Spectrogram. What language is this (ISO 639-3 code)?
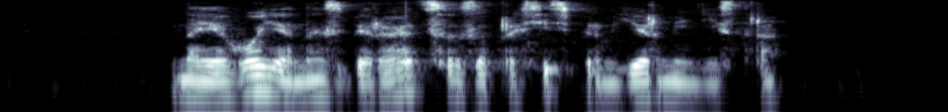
bel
